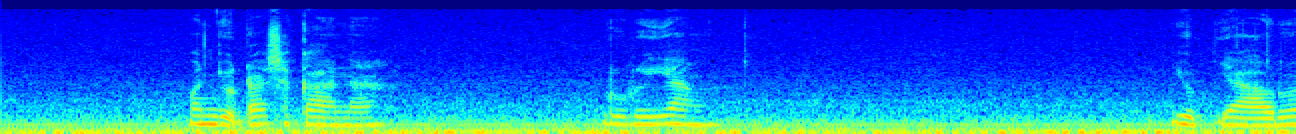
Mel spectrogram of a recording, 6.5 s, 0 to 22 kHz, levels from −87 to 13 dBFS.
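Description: Nothing in this speech recording stands out as a technical fault, so there's no problem here worth pointing to.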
